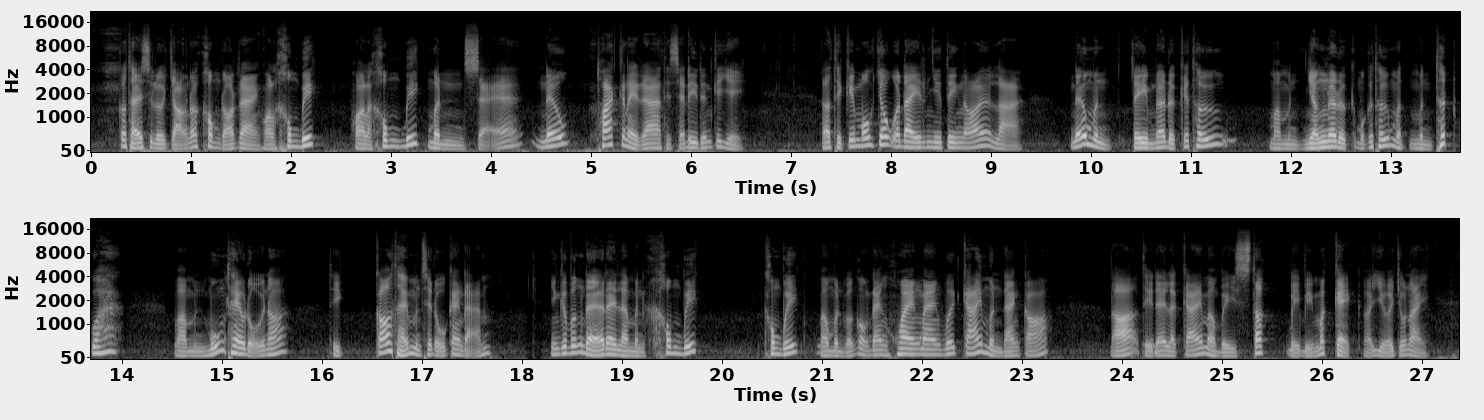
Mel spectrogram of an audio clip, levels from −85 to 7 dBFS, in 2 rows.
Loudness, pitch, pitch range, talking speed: -23 LUFS, 150 Hz, 120-180 Hz, 250 wpm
